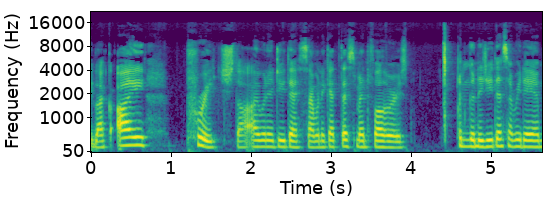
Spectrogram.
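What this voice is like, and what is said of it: Sick-sounding voice. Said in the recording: “I'm actually kind of sick at the minute. You can probably hear it in my voice.”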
